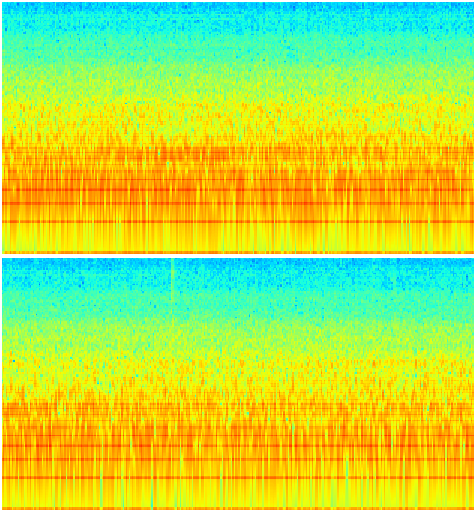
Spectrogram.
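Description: A bus engine hums steadily from inside.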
